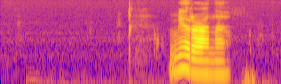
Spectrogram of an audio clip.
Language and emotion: Russian, neutral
